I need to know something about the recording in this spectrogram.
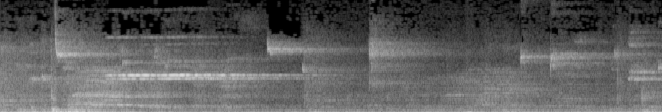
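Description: A ball thumps as players kick it.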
